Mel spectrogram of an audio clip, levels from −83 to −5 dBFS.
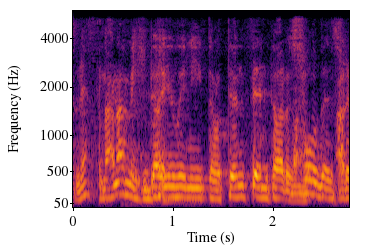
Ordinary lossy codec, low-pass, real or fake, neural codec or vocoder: none; 5.4 kHz; fake; codec, 16 kHz, 1.1 kbps, Voila-Tokenizer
